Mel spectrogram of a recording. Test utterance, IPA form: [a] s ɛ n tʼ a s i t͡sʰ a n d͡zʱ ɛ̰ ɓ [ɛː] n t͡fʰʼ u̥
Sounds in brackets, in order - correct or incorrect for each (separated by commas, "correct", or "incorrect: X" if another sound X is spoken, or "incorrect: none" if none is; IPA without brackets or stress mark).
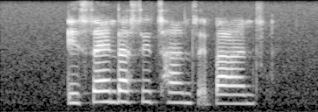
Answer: incorrect: i, incorrect: aː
